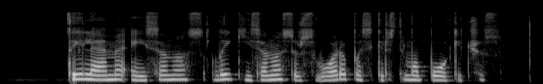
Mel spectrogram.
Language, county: Lithuanian, Panevėžys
